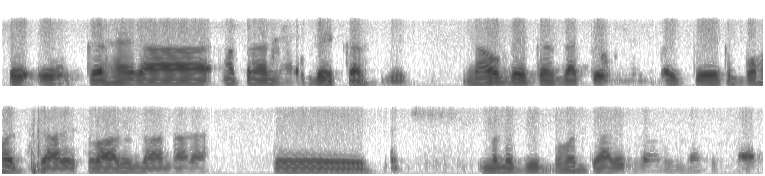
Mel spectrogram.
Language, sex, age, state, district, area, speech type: Punjabi, male, 18-30, Punjab, Muktsar, urban, conversation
